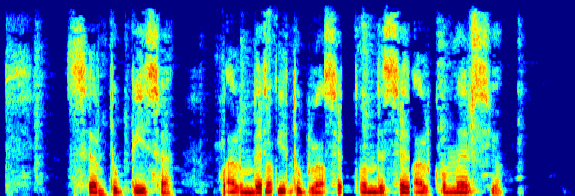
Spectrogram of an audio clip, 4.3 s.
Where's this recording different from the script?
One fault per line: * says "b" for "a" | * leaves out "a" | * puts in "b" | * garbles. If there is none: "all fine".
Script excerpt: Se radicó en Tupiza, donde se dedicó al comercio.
* leaves out "radicó"
* garbles
* leaves out "dedicó"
